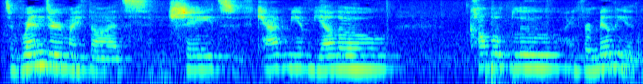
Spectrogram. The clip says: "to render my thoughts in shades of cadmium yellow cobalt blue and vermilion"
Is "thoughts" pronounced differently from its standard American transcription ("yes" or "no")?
no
